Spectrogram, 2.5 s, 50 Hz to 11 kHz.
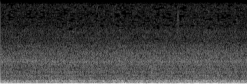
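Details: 2007 Lincoln MKZ 3.5L with a customer misfire complaint, idling during a live-data check with fuel trims under 5% and no check engine light: steady, even low rumble with no stumbles or skipped beats; normal idle on all cylinders.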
